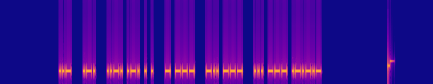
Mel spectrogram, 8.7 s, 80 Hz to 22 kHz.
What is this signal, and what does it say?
Morse code, heard as a keyed tone, about 34 wpm, 700 Hz. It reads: U R FREE TO DO SO.
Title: Sentences from Top 500 Words and Abbreviations 35wpm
